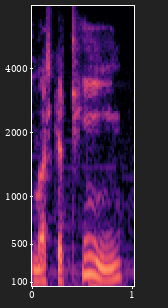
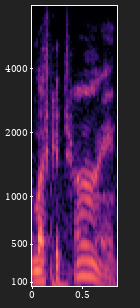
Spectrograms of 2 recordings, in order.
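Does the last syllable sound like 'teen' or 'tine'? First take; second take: teen; tine. First: The last syllable sounds like 'teen'. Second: The last syllable sounds like 'tine'. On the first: This is how locals say it. "pronounced muscatine" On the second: This is how the spelling reads. "it's spelled muscatine"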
